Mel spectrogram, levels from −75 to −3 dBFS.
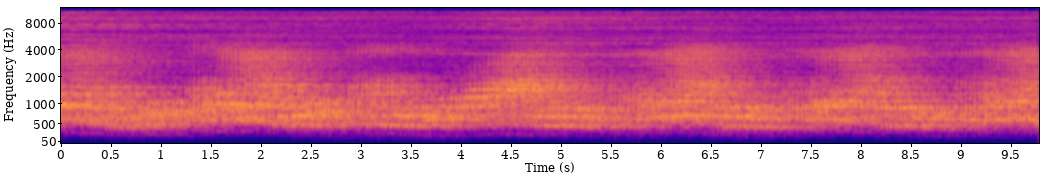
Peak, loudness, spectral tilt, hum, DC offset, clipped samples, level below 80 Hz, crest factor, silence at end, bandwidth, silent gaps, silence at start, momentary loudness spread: -4 dBFS; -17 LUFS; 2 dB/octave; none; under 0.1%; under 0.1%; -82 dBFS; 14 dB; 0 s; 12 kHz; none; 0 s; 5 LU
